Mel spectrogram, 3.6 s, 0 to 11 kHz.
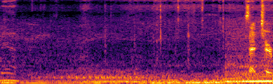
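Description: A 1999 Nissan Sentra pulls away on a test drive, its engine rumbling and rising steadily from inside the cabin, with someone talking over it near the end.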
